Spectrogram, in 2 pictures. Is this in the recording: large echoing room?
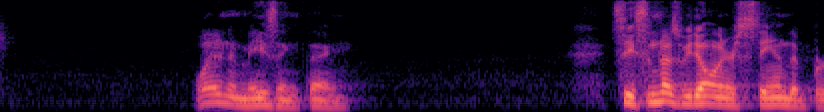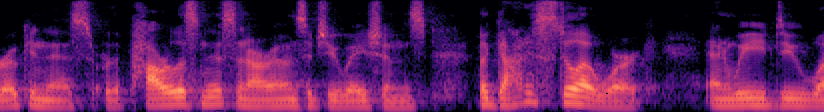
yes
